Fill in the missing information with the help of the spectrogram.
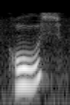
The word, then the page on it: gross: Bas-Rhin; Herrlisheim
